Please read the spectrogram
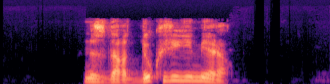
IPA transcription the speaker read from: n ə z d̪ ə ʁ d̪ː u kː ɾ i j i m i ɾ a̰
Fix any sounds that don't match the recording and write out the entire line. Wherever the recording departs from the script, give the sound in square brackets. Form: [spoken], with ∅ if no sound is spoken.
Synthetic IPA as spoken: n ə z d̪ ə ʁ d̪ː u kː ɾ i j i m i ɾ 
